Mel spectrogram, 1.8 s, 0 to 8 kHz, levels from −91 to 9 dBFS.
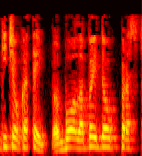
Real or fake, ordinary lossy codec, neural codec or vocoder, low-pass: real; MP3, 24 kbps; none; 7.2 kHz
